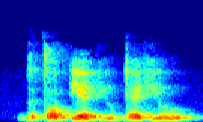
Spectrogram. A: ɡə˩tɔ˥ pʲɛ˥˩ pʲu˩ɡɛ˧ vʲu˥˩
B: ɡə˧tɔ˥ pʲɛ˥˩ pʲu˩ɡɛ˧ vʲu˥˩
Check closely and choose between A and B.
A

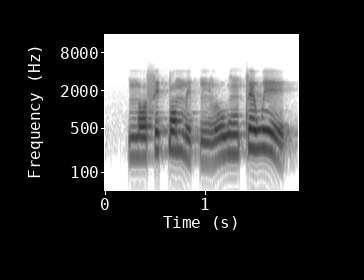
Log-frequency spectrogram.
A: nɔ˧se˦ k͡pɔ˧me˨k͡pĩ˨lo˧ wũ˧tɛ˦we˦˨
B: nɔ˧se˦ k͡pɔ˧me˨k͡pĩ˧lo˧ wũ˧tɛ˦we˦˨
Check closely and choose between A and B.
A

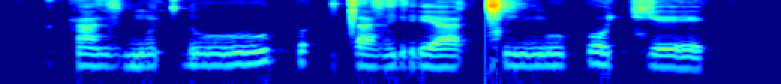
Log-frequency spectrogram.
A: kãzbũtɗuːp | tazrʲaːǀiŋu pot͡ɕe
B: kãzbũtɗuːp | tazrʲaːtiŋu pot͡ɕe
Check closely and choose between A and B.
A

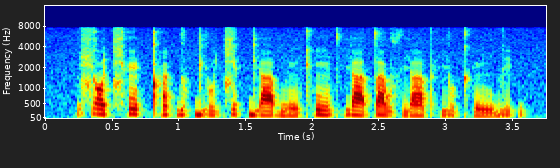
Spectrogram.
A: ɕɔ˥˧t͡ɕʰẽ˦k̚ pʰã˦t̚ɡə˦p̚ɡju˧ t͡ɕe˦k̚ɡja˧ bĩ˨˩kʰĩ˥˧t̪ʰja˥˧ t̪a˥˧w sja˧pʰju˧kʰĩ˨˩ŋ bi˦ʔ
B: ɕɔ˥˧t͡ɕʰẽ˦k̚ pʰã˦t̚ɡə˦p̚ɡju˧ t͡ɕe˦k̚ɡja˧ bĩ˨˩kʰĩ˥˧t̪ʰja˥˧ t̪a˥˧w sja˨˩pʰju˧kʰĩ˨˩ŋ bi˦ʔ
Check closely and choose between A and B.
A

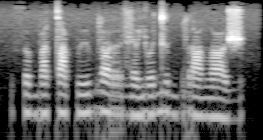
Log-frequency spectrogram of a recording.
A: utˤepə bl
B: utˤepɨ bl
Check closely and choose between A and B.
B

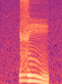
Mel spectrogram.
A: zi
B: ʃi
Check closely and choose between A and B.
A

